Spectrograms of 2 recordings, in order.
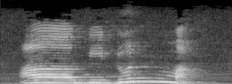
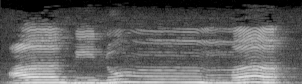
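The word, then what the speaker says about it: عَابِدٌ مَا: Maka dibacanya bukan abidun ma, bukan, tapi abidum ma.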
